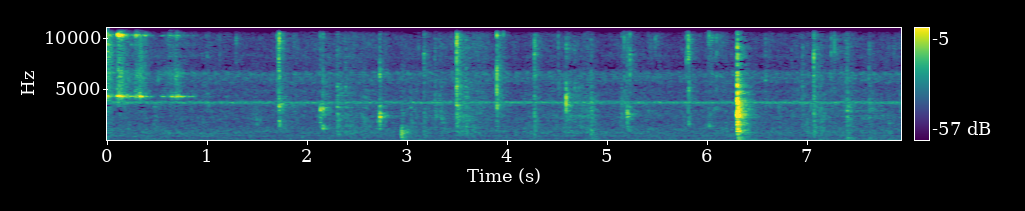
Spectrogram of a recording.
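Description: Quiet eating sounds of people chewing buffalo wings: scattered small mouth clicks and lip smacks, the loudest a little after six seconds in.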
